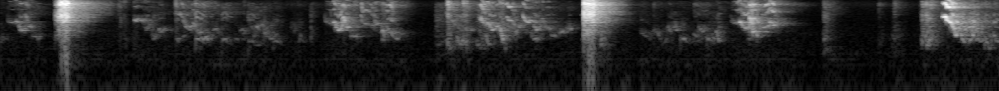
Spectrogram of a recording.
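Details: Budgerigars in the morning: loud sharp squeaky chirps about every two seconds, with buzzy warbled chatter filling the gaps.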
